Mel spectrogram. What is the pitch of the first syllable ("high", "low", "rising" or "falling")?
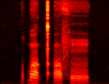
high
